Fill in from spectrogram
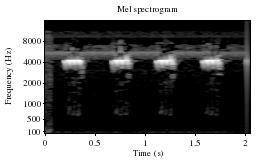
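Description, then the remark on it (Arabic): Crickets chirp steadily at night, each short trilled burst repeating about twice a second in an even rhythm, clear against an otherwise silent background with no voices, on a hill at the site of the destroyed village of al-Birwa, under a light breeze. “وفوق تلة هناك ترفرف نسمات خفيفة ويسود الصمت، ولا يسمع سوى صوت صراصير الليل.”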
